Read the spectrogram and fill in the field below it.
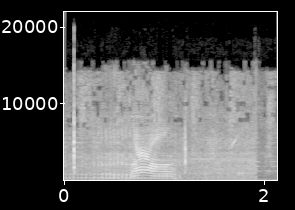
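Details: Cheetah, one of the cat family's distinctive voices: a single wavering, bird-like chirp with stacked harmonics lasting about half a second, with a narrator's voice heard around it.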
